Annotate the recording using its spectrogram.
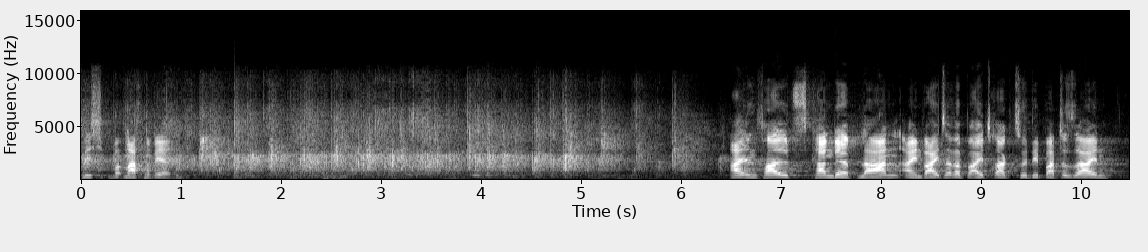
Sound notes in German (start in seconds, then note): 1.7 Beifall bei der SPD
